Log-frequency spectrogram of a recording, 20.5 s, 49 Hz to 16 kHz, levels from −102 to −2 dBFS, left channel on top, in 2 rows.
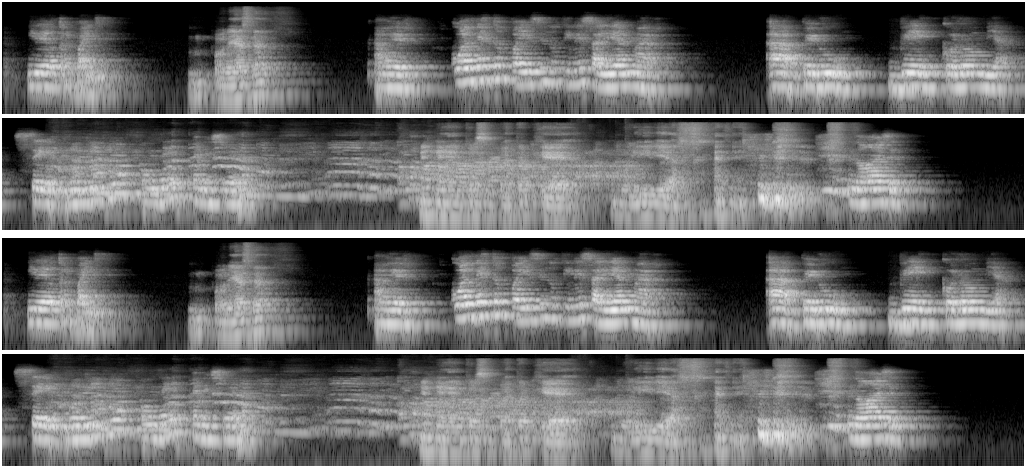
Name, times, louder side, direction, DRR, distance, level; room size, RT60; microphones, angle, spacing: voice 1, 0.2-1.0 3.7-4.1 4.5-6.5 7.6-8.5 8.8-10.0 10.4-12.7 17.6-19.1, right 1 dB, 55° right, -4 dB, 1.0 m, -20 dB
voice 2, 1.9-2.6 14.4-15.9 16.3-17.6 17.9-18.2 18.5-18.6, equal, 35° left, -13 dB, 1.4 m, -27 dB
Laughter, 10.7-17.0, left 2 dB, 65° left, 0.7 m, -31 dB
3.1 x 2.2 x 2.7 m, 0.63 s
head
